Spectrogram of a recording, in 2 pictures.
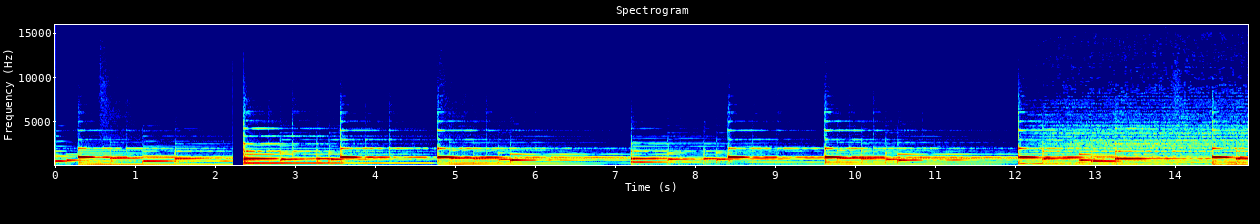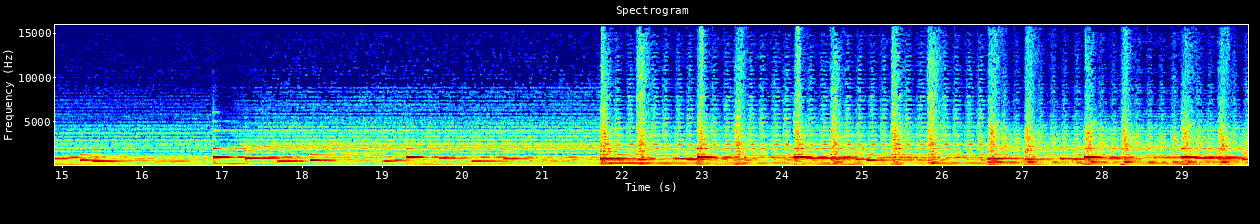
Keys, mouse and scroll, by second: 0.6-4.4 drag, 4.4 ctrl+c, 4.7 ctrl+v, 5.5-7.6 drag, 10.6 click, 12.4 click, 18.4 click, 19.0 ctrl+c, 19.3 ctrl+v, 20.0-23.0 drag, 27.9-29.8 drag.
